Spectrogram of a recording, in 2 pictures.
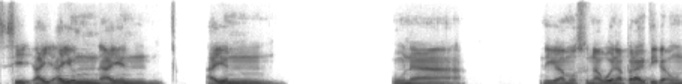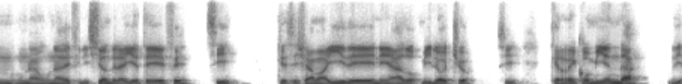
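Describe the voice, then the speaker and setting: Man, low-pitched instructor, explains patiently with restarts and "¿sí?" checks. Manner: explanatory, many fillers and restarts, frequent "¿sí?" checks. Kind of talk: online training lecture.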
